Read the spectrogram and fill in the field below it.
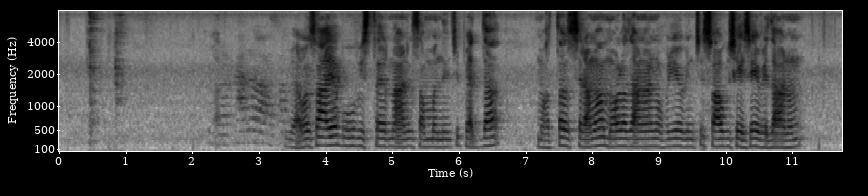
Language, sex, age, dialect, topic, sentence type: Telugu, female, 18-24, Central/Coastal, agriculture, statement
